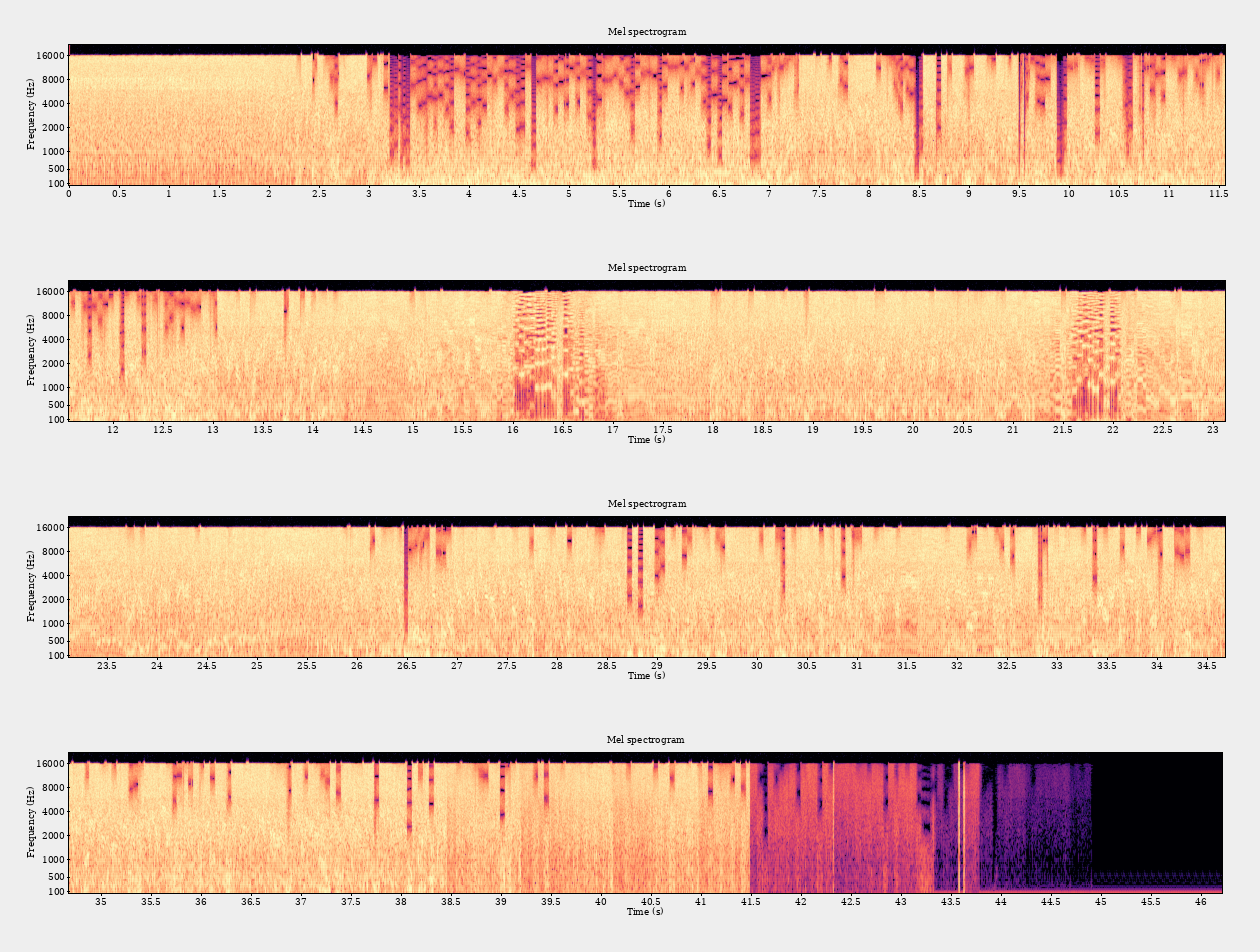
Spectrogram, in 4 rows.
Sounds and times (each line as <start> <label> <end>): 2.1 Abstract Glitch Effects 41.5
